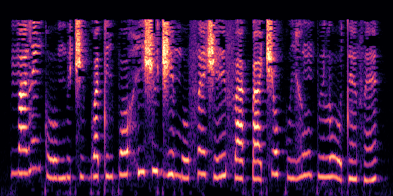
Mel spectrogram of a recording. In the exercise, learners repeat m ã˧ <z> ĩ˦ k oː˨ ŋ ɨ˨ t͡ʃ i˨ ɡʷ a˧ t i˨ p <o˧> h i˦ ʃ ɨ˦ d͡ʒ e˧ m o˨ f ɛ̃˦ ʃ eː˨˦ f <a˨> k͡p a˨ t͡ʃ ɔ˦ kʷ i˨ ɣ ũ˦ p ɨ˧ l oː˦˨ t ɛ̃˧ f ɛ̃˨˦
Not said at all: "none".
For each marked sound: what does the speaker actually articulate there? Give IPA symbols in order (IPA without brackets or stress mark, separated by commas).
z, ɔ˧, a˨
